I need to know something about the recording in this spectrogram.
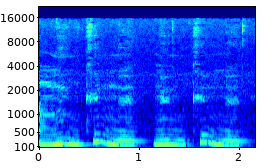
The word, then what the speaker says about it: mümkün: Essa daqui é uma delas. Mümkün. Por que é um pouquinho difícil? Porque a gente tem esse som de M aqui.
